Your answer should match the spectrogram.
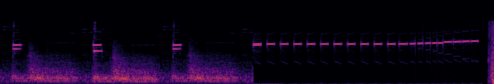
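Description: Countdown timer sound effect. Three single electronic beeps a second apart, each followed by a low rumble. Then, from about three seconds in, a fast run of short beeps, about seven a second, that rises slightly in pitch as the count reaches zero.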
